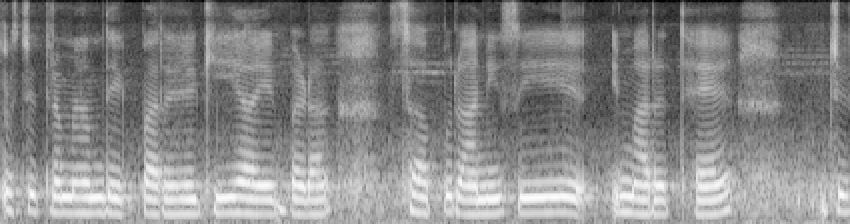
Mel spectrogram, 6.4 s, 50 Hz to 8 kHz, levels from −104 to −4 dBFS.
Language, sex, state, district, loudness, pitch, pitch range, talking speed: Hindi, female, Uttar Pradesh, Jalaun, -12 LUFS, 200 Hz, 190-210 Hz, 170 wpm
